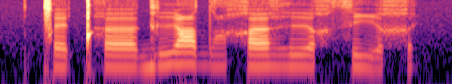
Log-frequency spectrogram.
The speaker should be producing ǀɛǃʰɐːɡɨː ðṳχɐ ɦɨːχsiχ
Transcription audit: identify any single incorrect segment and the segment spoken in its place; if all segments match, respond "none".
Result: ð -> dˤ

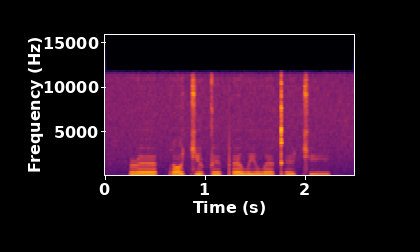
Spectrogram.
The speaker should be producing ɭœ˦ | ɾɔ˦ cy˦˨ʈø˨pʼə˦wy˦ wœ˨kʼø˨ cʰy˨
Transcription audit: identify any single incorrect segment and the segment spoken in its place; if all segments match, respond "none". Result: ə˦ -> œ˦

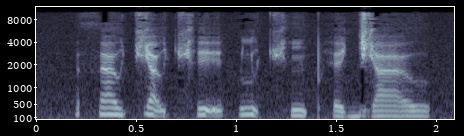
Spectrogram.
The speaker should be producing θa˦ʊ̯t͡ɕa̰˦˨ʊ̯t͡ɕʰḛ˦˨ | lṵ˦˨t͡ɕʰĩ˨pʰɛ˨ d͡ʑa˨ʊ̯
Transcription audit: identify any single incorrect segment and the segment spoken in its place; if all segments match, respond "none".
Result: none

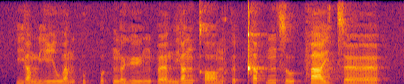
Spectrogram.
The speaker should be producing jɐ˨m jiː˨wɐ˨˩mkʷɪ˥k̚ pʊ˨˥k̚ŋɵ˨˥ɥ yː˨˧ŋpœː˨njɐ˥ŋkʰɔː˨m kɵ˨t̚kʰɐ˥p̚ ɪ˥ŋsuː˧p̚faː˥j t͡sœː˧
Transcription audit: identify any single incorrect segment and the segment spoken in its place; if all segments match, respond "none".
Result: none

